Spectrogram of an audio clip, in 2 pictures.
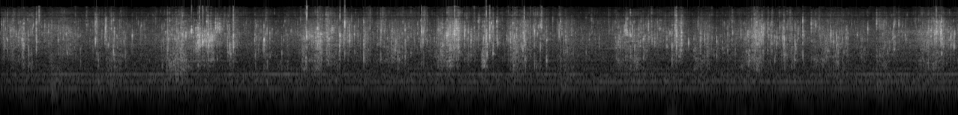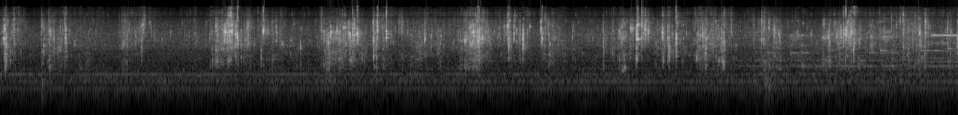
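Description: Tap water runs and trickles while raw meat is washed by hand, a steady close pour with irregular splashes and drips throughout.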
